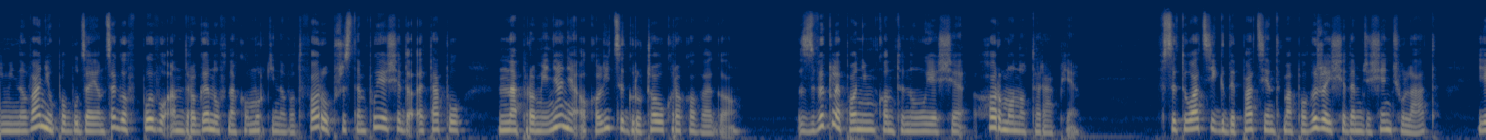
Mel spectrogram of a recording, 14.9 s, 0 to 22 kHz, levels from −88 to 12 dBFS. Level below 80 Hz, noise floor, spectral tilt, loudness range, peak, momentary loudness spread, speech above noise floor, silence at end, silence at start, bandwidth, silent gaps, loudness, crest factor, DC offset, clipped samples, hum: -60 dBFS; -70 dBFS; -5 dB/octave; 2 LU; -12 dBFS; 11 LU; 39 dB; 0 s; 0 s; 16 kHz; none; -32 LUFS; 20 dB; under 0.1%; under 0.1%; none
